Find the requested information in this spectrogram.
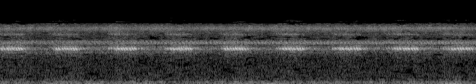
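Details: Crickets chirping at night in a natural setting with wind, a sleep ambience: short pulsed trills repeated about twice per second, evenly spaced, over a steady high insect hiss and faint low rumble.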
